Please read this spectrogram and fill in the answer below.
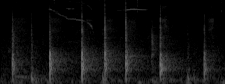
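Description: Chalk writing on a blackboard: a quick run of faint, sharp taps, about six a second.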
